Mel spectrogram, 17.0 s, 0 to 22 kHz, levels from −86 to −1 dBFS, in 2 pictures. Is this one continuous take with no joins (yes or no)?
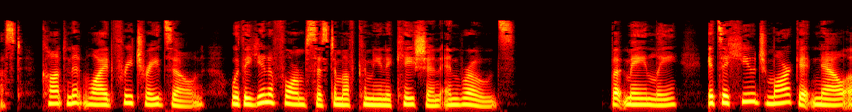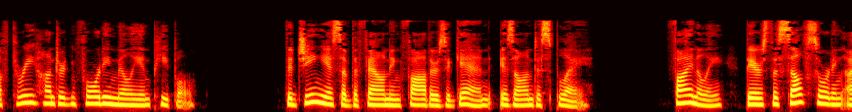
no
